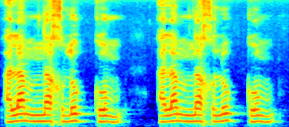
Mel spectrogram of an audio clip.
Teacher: جیسے الم نخلقکم، اصل میں الم نخلقکم ہے، تو یہاں پہ حرف قاف جو ہے حرف کاف میں ادغام ہو جائے گا، اور حرف قاف کی آواز نہیں آئے گی بلکہ حرف کاف کی آواز آئے گی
